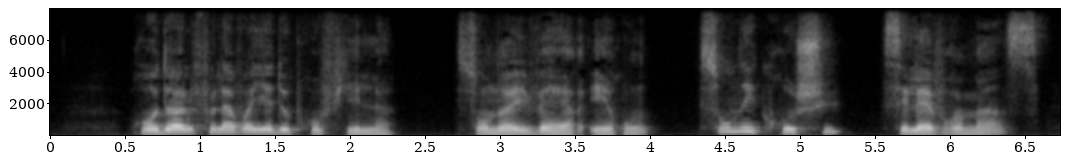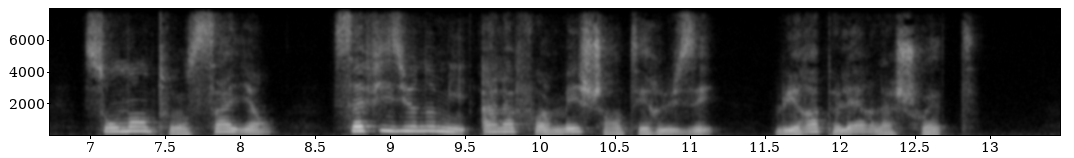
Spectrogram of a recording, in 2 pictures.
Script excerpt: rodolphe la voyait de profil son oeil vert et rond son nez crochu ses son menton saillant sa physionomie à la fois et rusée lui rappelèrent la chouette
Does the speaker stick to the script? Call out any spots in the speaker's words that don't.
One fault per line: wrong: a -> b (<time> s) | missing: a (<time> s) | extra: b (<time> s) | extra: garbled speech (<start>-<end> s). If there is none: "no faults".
extra: lèvres minces (5.8 s)
extra: méchante (10.1 s)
